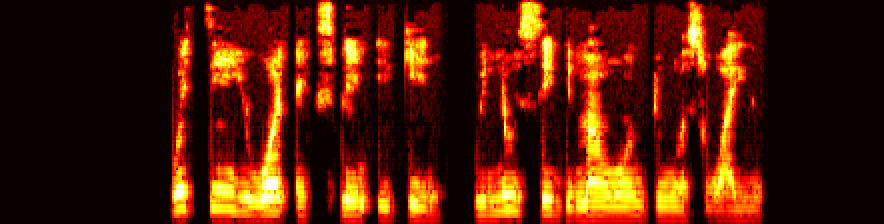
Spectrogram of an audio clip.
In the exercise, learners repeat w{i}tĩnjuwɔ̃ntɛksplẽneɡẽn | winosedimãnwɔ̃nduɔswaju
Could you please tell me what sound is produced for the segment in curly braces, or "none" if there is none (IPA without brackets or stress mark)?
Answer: e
